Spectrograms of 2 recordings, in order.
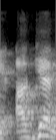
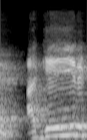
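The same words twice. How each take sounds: First: Again said "uh-GEN"; short e in Again; correct pronunciation. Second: Again said "a-GAYN"; long ay in again; mistaken pronunciation. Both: Shown as a demonstration. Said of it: "again కాదు అది".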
